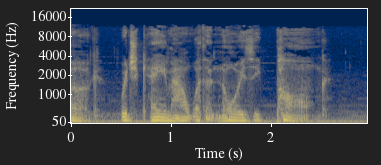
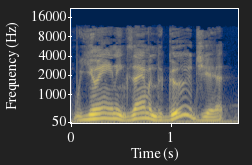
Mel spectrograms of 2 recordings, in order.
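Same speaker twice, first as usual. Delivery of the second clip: higher, louder objection; arguing; 8 semitones higher, 5 dB louder than usual. A narrator's reading. Storekeeper argues with the deputy, insistent. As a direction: push back at the officer. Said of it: "argued Phil".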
